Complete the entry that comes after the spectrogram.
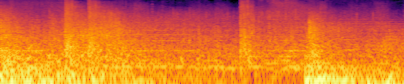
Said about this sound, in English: we got a Warfman barrage? Or was that a Hotchkiss barrage?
